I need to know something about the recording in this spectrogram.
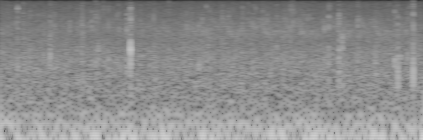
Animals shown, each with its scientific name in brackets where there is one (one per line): Ovenbird (Seiurus aurocapilla)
